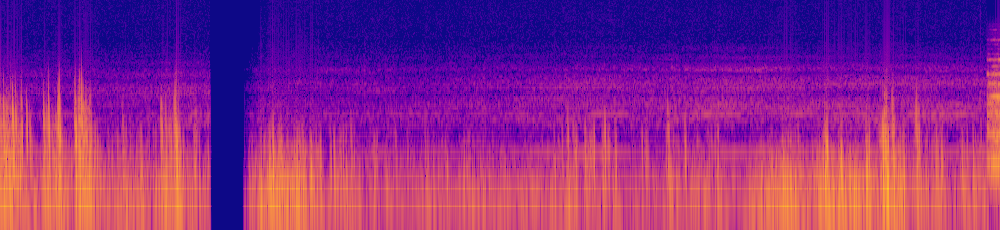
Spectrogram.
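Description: Wind buffeting the microphone: an uneven low rumble coming in irregular gusts, cutting out briefly about two seconds in.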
